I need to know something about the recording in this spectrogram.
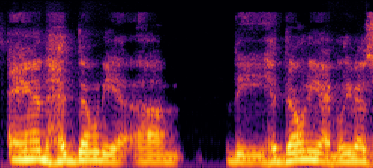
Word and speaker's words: anhedonia: It is not anhedonia. It is anhedonia. Like, I believe, I have no idea how to spell it. It's anhedonia.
